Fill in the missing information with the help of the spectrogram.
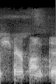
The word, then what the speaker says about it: Schwerpunkt: And he calls it, I'm going to try to pronounce it, the Schwerpunkt. Schwerpunkt. Is that right? – Yes, it's a German term, Schwerpunkt.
